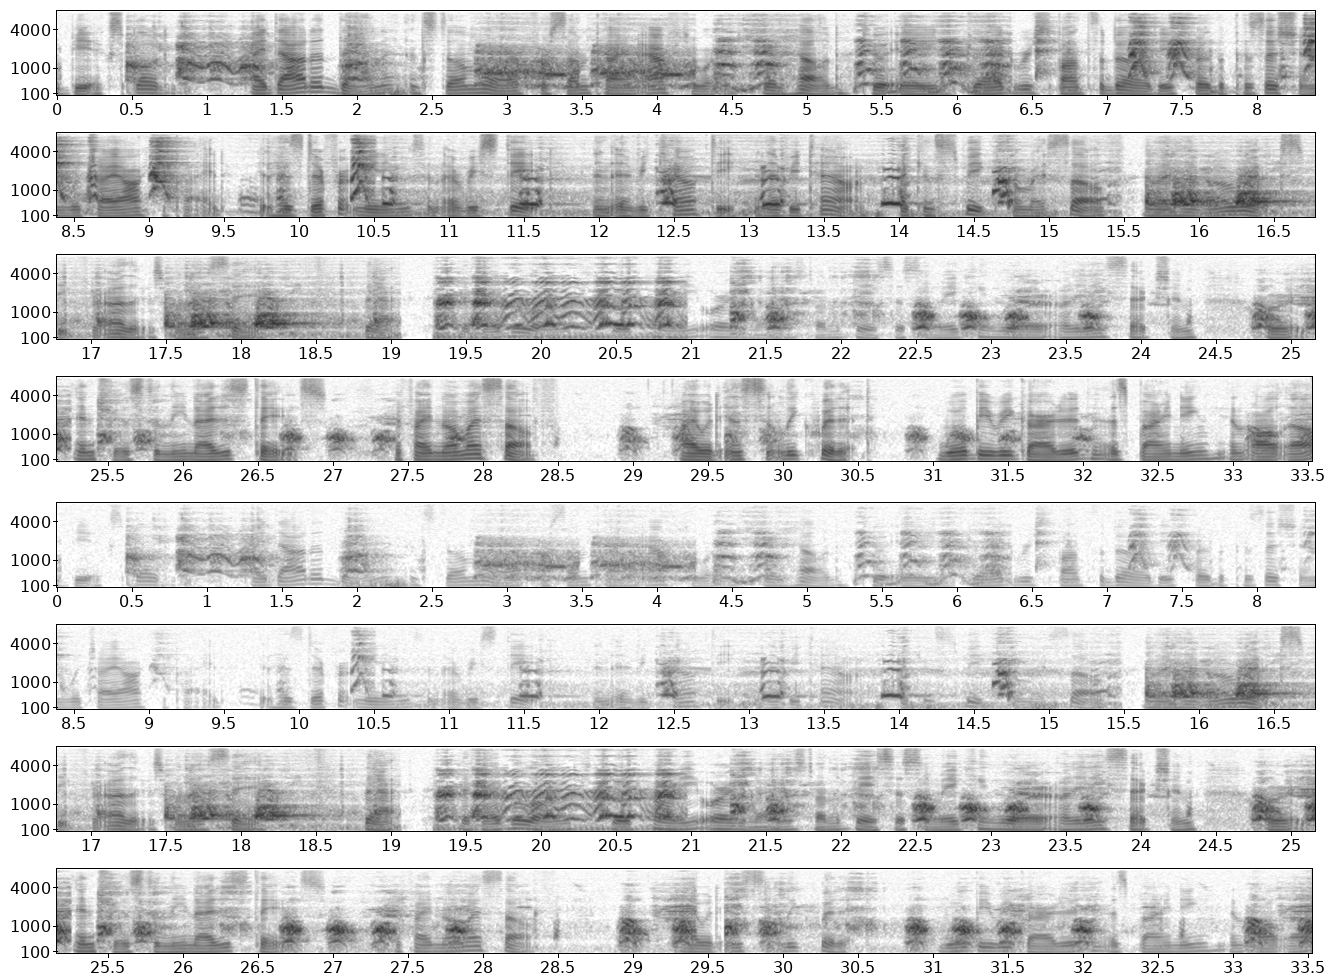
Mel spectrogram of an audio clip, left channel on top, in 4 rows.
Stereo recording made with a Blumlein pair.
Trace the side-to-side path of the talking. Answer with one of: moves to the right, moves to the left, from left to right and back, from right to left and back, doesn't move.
from left to right and back.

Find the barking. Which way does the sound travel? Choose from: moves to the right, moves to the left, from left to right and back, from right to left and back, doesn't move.
moves to the right.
